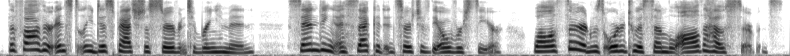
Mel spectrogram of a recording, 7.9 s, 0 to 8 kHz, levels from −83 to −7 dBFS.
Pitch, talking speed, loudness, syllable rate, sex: 255 Hz, 220 wpm, -17 LUFS, 6.5 syllables/s, female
